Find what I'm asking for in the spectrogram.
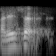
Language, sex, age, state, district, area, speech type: Hindi, male, 18-30, Uttar Pradesh, Mirzapur, urban, conversation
